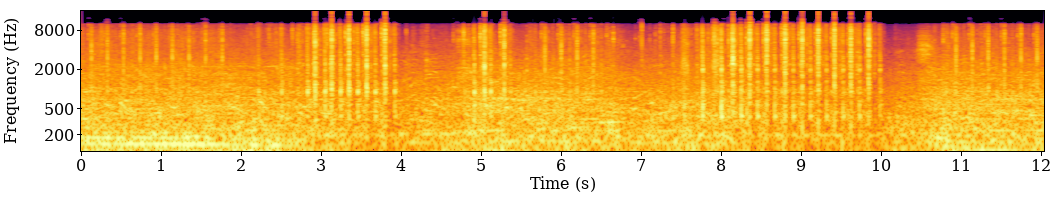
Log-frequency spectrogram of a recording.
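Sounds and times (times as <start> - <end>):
typewriter keys clattering: 0.0 - 4.0, 4.8 - 10.0.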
